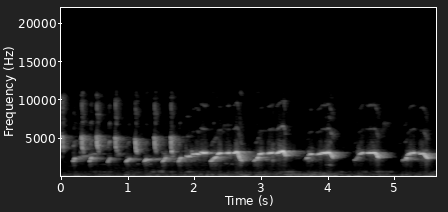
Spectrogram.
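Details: White-rumped shama song for prompting a silent bird: about eight quick, evenly spaced chip notes, then a loud run of slurred whistles and separate whistled phrases.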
